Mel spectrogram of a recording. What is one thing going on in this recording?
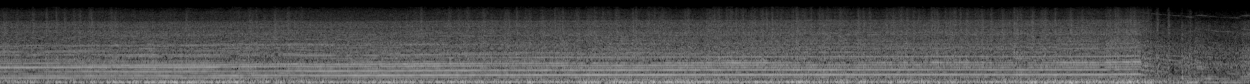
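A racing car engine screams at high revs, rising slowly in pitch.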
